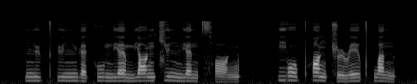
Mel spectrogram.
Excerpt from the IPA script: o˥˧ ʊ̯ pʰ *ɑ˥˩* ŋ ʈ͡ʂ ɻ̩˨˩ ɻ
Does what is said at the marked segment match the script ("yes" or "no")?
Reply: yes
